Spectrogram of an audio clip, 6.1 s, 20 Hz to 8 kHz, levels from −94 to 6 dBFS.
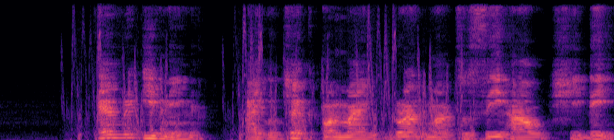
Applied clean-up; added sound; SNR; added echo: neural separator model SepFormer DNS4.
